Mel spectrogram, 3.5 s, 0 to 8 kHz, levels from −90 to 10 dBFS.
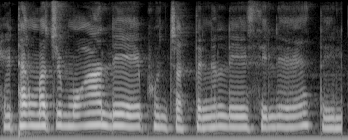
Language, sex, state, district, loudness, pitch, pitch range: Wancho, female, Arunachal Pradesh, Longding, -19 LUFS, 195 Hz, 185-210 Hz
